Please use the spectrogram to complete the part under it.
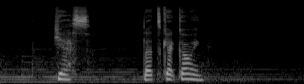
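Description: A young girl speaks calmly.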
